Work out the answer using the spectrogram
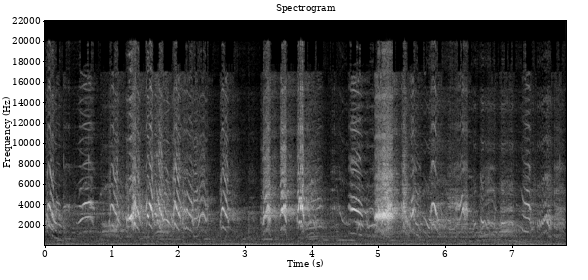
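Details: A small flock of parrots exploring electrical and TV cable boxes for a nest site in a neighborhood; continuous chatter of overlapping harsh, sweeping squawks with a louder shriek about two-thirds through.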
